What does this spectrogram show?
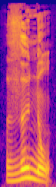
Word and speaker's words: venons: Final S not pronounced. So you will get the sound venons.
